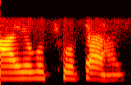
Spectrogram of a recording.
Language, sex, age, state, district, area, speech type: Maithili, female, 45-60, Bihar, Sitamarhi, rural, conversation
